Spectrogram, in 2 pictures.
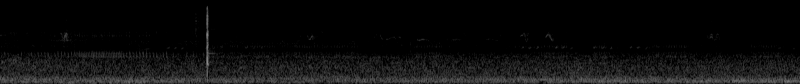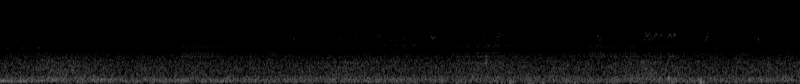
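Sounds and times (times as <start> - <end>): low outdoor background noise: 0.0 - 16.0
small birds chirping: 0.0 - 16.0
sharp click: 1.9 - 2.2.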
